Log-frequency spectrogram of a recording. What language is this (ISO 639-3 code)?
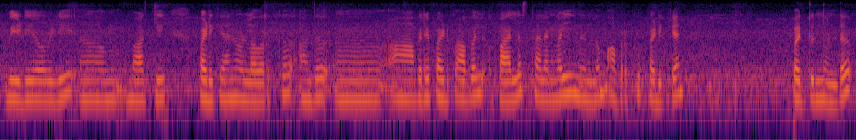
mal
